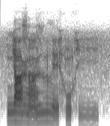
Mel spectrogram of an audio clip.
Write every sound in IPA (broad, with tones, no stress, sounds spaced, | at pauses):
ɲ a˦ ɣ ã˧ ɣ ɨ˦ l e˨ h ũ˨ h iː˨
